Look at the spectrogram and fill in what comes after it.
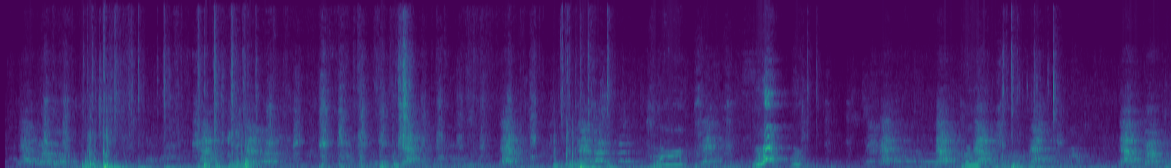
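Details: A pet dog barking indoors: short, rough barks come at irregular intervals over a low steady hum, mixed with people talking throughout.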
